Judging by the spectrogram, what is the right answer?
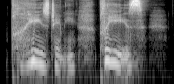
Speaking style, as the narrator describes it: Tyler pants, half mindless with it all

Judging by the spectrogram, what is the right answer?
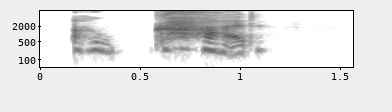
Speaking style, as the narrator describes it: Styles says, voice choked

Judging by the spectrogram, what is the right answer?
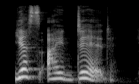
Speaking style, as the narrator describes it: he snapped, cutting her off

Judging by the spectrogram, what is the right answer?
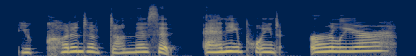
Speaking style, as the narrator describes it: Patrick groans when Johnny starts kissing down his neck

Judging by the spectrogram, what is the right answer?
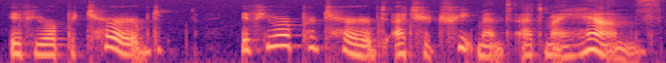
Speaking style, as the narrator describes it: Storick says calmly

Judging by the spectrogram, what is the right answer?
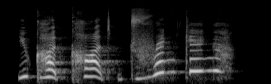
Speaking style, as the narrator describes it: wailed Jordan's mom

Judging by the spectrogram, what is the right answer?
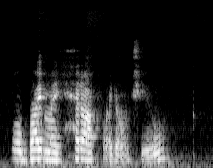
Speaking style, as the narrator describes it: Bones grumbles

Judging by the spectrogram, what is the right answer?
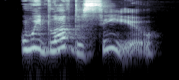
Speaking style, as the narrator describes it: he added hastily

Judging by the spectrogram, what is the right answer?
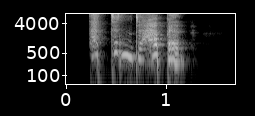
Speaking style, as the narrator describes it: Peter hissed at Ned

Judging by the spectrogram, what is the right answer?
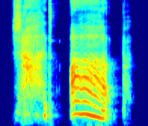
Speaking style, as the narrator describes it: Jamie groans

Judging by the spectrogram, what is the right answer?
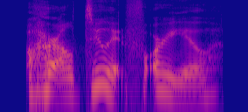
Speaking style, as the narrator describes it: he said, his voice raw and raspy

